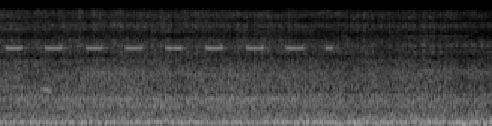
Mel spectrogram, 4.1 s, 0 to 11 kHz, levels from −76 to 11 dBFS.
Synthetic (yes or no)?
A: no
